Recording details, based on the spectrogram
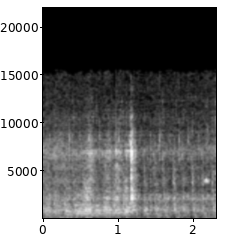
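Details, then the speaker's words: Honda CD70 with a missing problem, after cleaning the contact points and refitting the magneto cover. It starts on a half kick and idles fairly evenly with a light mechanical patter and no missing beats: runs healthy. "Start करके अब इसका sound भी सुनते हैं और देखते हैं कि यह हाफ किक स्टार्ट होता है या नहीं"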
